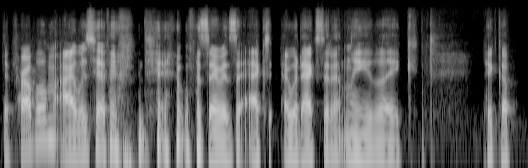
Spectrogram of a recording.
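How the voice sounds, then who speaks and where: A man's voice: mid-range voice, lively intonation, moderate pace, creaky, no room sound, clean studio sound. A man streaming a game, chatting casually with viewers, friendly and chatty with frequent ums and laughs. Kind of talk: casual chat while gaming on stream.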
